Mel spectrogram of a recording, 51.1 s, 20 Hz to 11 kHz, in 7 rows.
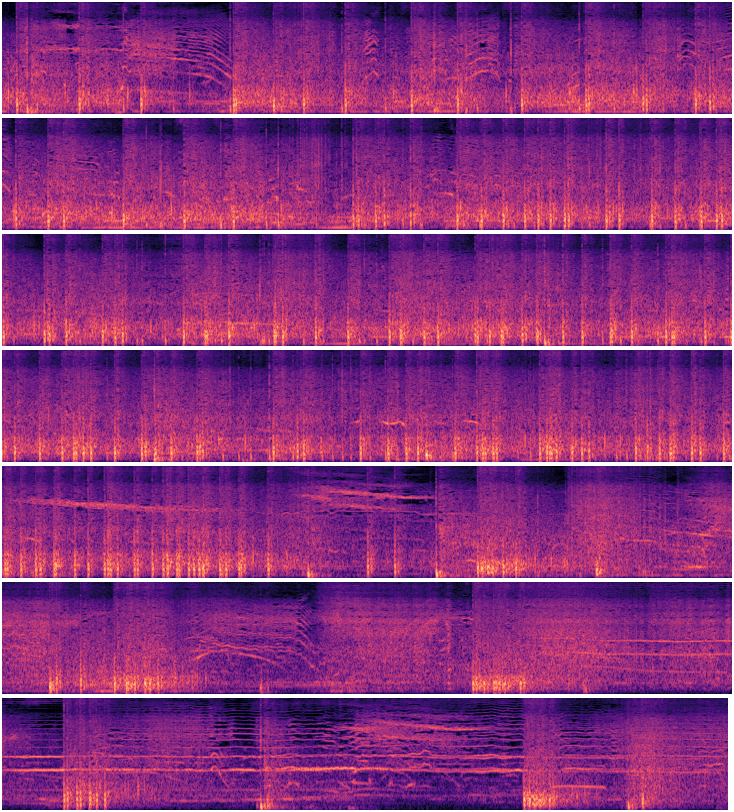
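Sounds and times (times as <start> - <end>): fireworks bangs and crackles: 0.0 - 51.0
firework whistles gliding down: 0.2 - 1.9, 29.0 - 33.9, 36.2 - 38.7, 39.7 - 51.0.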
